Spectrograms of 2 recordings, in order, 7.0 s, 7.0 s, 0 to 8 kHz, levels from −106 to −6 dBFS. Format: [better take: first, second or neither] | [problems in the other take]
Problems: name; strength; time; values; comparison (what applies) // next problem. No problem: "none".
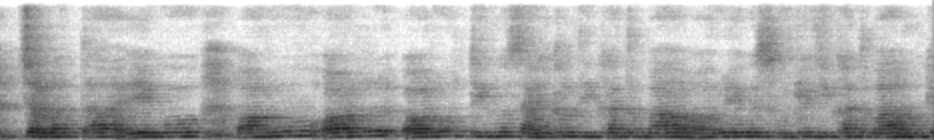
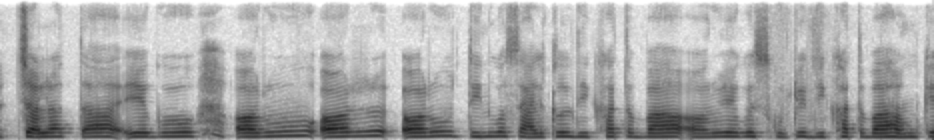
second | room echo; dies away in 0.6 s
